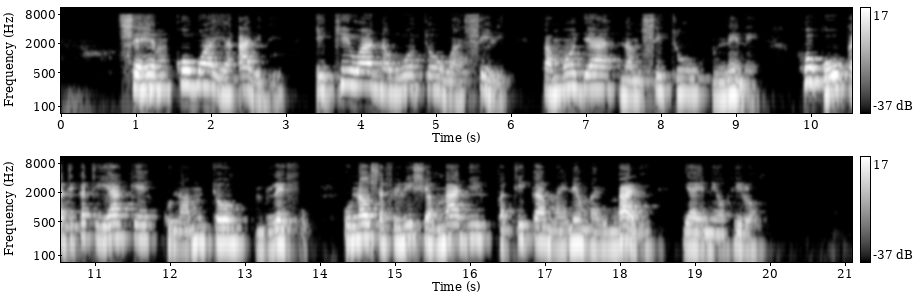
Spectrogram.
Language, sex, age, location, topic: Swahili, female, 25-35, Dar es Salaam, agriculture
